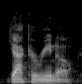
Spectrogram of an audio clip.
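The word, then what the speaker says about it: Yaccarino: What's Do you know how to pronounce this woman's name? Uh, Yakarino. Yakarino.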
